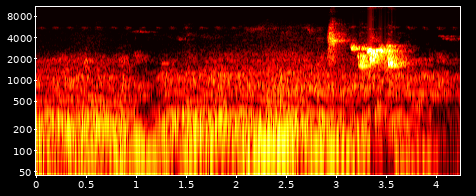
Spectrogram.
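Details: Steady low background noise throughout, then near the end a bulbul bursts into a brief loud slurred whistling phrase lasting under a second.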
